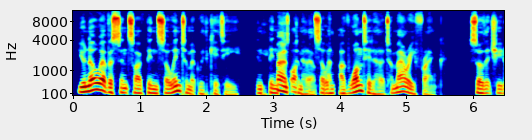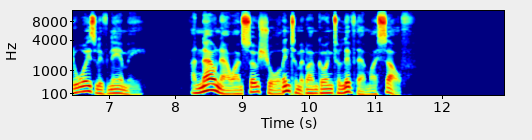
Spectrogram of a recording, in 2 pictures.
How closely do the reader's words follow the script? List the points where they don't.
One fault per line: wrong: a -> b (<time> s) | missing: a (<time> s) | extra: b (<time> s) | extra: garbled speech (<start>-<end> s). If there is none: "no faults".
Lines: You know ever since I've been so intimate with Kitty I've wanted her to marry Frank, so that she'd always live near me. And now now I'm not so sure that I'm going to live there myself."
extra: garbled speech (2.7-3.9 s)
missing: not (9.0 s)
wrong: that -> intimate (9.6 s)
